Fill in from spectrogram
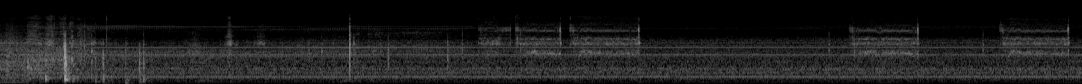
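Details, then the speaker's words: Old-school computer hard disk recorded with the camera right beside the drive during a disk-intensive operation: short buzzy chattering bursts and scattered ticks over a quiet whine as the heads step; normal seek noise. "an ending to the video for those who really really want to hear that old school hard dis noise"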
